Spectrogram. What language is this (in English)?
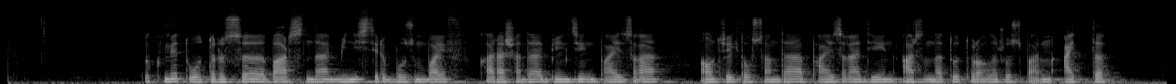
Kazakh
